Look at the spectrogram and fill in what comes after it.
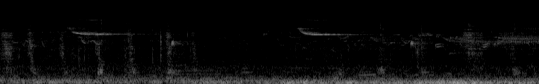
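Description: A bird calling outdoors: two short whistles that slide down and level off, about a second in and again near the three-second mark, with fainter chirping near the end over a low rumble.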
